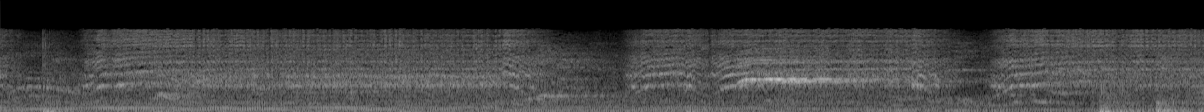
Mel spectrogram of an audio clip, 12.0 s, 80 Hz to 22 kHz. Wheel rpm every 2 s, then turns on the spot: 100, 160, 80, 110, 70, 140.
none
